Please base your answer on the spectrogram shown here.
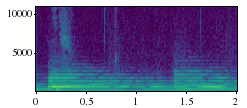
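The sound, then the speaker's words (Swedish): A bell rings at a horse race track to mark the final stretch, struck a few times, each strike a bright metallic clang whose rich, sustained overtones ring on between blows; no voices. “Det är ju magiskt här nu att vi får in klockringningen i direktsändning. Ja, är det upploppsklockan vi hör? Ja, det är upploppsklockan.”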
